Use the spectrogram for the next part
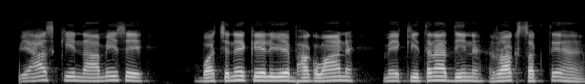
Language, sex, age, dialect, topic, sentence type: Magahi, female, 18-24, Southern, agriculture, question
